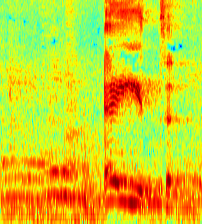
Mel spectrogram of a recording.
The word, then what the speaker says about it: ate: past simple اسمها ate، ate بتتنطق زي number 8، ما حدش يقول ات نقولها ايه؟ 8.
